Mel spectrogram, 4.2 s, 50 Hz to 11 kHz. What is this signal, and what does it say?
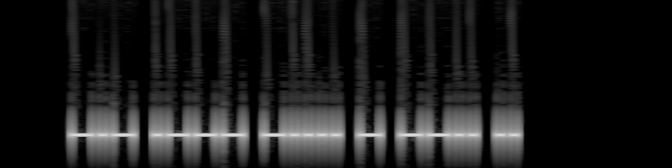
Morse code, heard as a keyed tone, about 27 wpm, 700 Hz. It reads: KJ6TZI
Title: USA Call Signs - 6 Characters - Repeated 2x - 28wpm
